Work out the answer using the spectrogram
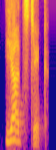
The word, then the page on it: yardstick: Indian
